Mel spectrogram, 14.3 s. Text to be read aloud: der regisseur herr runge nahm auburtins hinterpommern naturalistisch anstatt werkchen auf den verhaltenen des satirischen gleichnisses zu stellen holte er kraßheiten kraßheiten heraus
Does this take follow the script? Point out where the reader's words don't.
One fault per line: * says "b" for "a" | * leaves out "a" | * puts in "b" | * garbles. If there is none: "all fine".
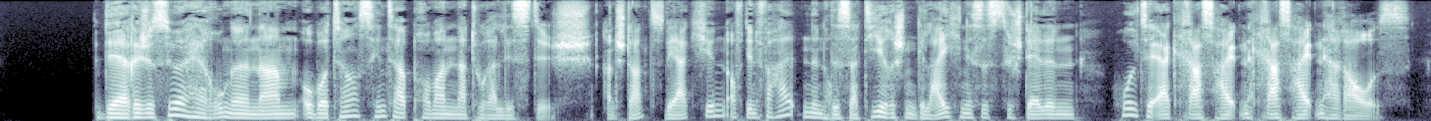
all fine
